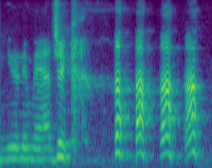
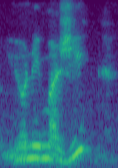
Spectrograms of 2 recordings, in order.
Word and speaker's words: Unimagique: It's pronounced French, but easier to say Unimagic. you, it's Unimagique.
